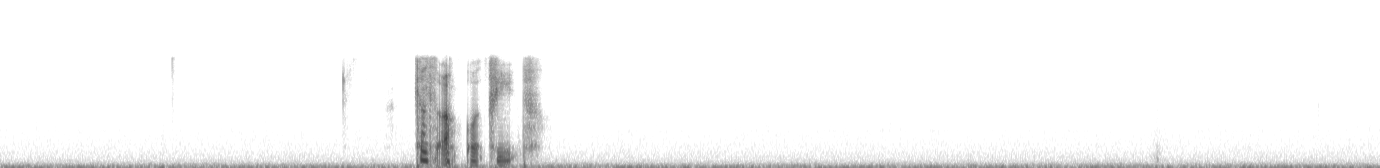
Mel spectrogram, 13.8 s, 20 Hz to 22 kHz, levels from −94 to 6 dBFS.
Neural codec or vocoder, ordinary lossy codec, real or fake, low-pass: autoencoder, 22.05 kHz, a latent of 192 numbers a frame, VITS, trained on many speakers; Opus, 32 kbps; fake; 5.4 kHz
